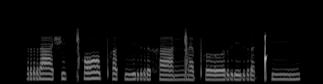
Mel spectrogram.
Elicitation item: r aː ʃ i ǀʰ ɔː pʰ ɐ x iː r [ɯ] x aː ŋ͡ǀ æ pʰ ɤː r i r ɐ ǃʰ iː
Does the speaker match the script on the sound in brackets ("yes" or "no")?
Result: no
